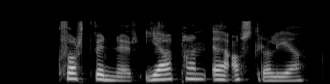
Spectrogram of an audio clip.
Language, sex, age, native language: Icelandic, female, 13, Icelandic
